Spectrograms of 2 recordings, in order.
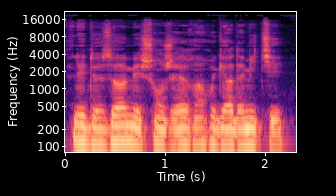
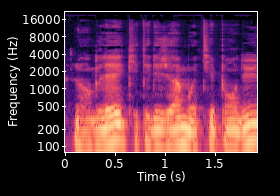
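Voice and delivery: ordinary delivery, nothing marked

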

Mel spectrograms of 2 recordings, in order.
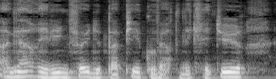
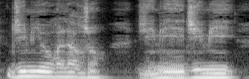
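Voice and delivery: loud, scornful anger; furious sneer; 5 dB louder than usual. A narrator's reading. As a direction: sneer the name in fury. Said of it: "ricana Bark, furieux".

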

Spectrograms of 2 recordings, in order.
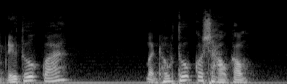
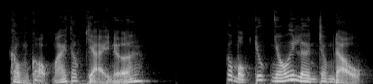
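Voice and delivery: ordinary delivery, nothing marked

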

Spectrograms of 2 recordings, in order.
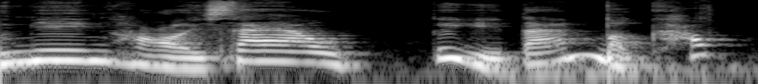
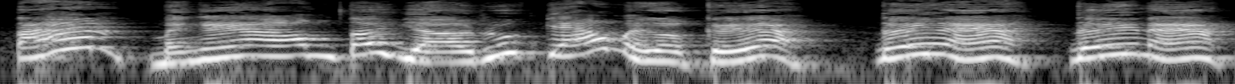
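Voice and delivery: quick, higher-pitched insistent calling; calling again and again; 6 semitones higher, faster than usual. Retold or imitated. Neighbors keep calling the silent Aunt Tám, quick high insistent call. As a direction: hurry her up, calling impatiently. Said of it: "cứ đứng kêu hoài".

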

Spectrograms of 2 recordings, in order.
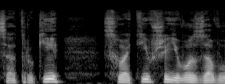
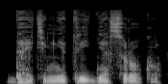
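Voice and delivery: soft, restrained request; quiet plea; 3 semitones lower, 8 dB quieter than usual. A narrator's reading. Prisoner begs inspector for time, quiet plea. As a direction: plead under your breath. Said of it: "сказал быстро и тихо".

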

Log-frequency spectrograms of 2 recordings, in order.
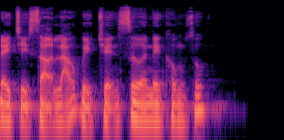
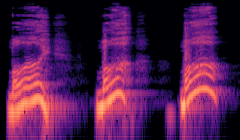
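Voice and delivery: much higher and louder desperate scream; anguished screaming; 8 dB louder, slower than usual. A narrator's reading. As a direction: scream after the father dragged away. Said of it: "gào thét". (gào thét thảm thiết)

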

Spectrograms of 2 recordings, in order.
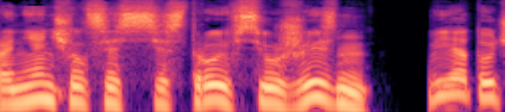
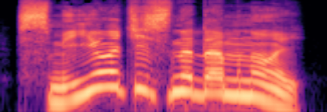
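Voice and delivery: indignant shout; 6 semitones higher, slower than usual. A narrator's reading. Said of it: "с криками понёсся".

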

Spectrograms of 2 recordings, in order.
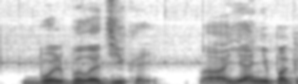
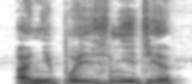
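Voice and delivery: hoarse wheeze; 8 semitones higher than usual. A narrator's reading. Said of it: "прохрипел я, захлёбываясь кровью".

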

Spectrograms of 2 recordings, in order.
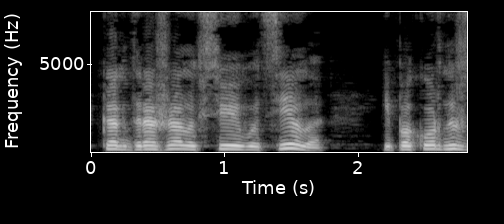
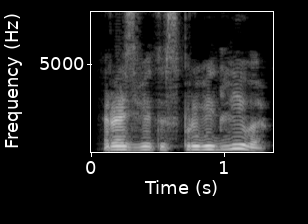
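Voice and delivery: ordinary delivery

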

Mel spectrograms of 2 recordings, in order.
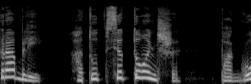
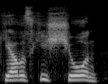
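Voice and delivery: slightly lowered rumbling voice; lightly voiced troll rumble; 3 semitones lower than usual. A narrator's reading. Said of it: "пророкотал Рэм".

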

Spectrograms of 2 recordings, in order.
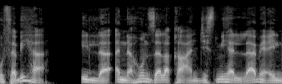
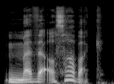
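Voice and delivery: ordinary delivery

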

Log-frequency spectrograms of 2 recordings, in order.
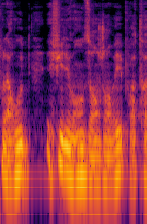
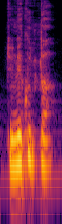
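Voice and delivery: louder, higher reproachful question; 6 semitones higher, 7 dB louder than usual. Acted. Mother to her inattentive son, reproachful. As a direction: call a daydreamer back to attention.

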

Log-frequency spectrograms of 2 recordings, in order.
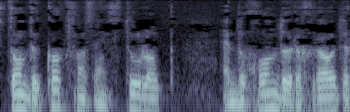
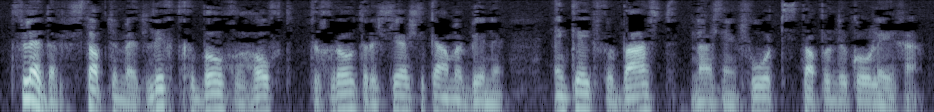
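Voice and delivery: ordinary delivery, nothing marked

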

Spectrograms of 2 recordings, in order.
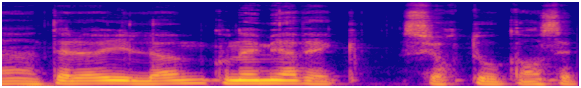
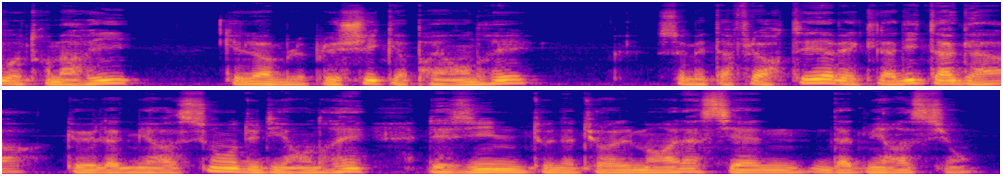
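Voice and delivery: ordinary delivery, nothing marked

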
